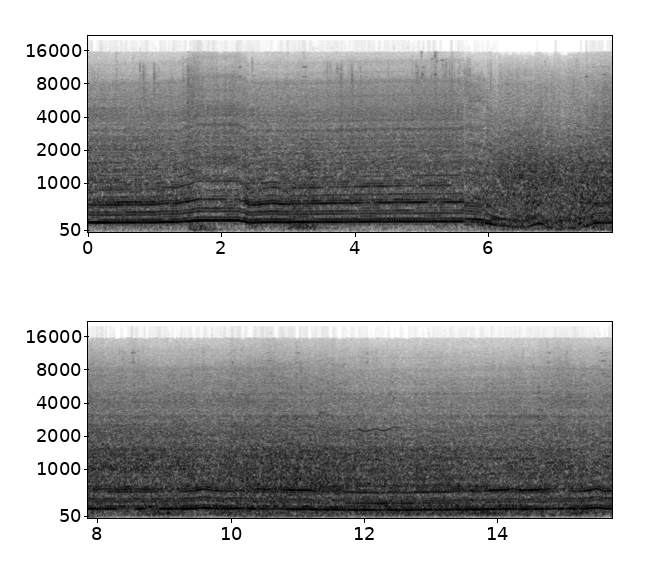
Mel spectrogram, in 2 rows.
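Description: A race car in Forza Horizon 6 drones at high revs, its engine note climbing, dipping sharply around a shift or boost, then holding a loud steady whine; no talk.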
